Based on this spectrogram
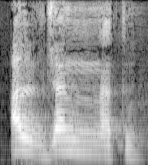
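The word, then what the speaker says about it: الْجَنَّةُ: Brother, you will pronounce lam. Al-jannatu.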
